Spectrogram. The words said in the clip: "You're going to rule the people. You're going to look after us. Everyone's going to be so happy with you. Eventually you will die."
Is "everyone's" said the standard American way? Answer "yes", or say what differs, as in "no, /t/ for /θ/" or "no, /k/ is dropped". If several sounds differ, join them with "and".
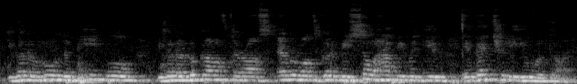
yes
